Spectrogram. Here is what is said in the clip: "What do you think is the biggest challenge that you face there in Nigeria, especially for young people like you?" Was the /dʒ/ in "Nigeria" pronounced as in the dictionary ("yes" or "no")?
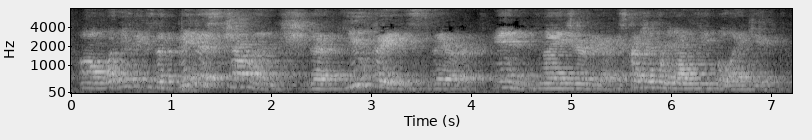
yes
